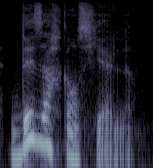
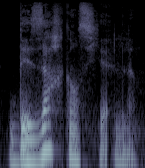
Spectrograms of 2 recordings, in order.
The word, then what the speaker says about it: arcs-en-ciel: Okay, you can see that as usual we don't really pronounce this final S, so phonetically it's almost the same, but then we've got this liaison between the two, des arcs-en-ciel.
